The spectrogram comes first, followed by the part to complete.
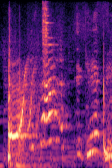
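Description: Short wordless voice sounds whose pitch slides quickly up and down, over background music.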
